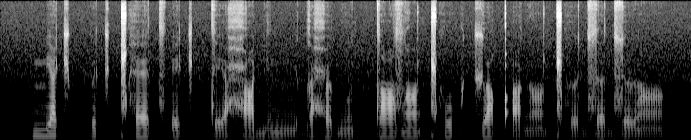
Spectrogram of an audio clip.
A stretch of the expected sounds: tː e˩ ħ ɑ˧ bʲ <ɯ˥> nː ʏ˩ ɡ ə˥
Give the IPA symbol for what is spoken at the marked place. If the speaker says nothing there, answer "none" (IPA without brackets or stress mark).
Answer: ə˥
